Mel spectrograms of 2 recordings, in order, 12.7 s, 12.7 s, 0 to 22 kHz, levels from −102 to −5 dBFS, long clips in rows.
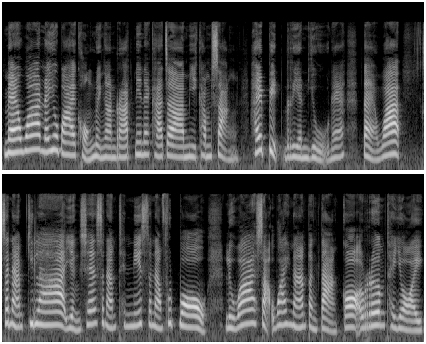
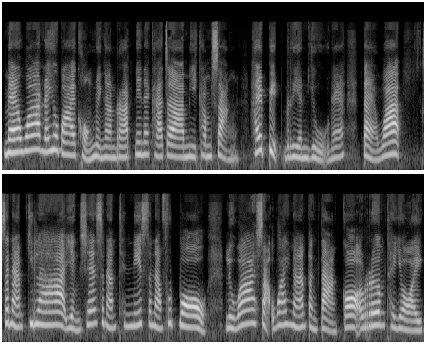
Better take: first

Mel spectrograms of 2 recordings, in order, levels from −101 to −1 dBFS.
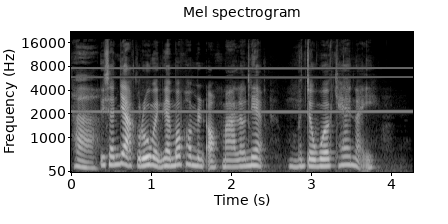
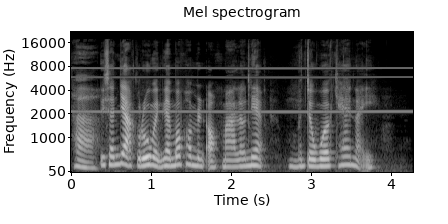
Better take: neither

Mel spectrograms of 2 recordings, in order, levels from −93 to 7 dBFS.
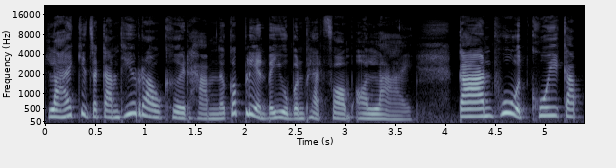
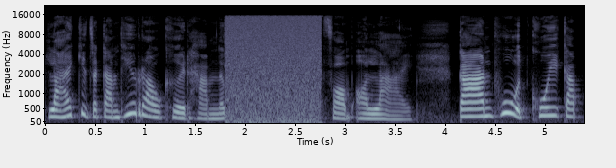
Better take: first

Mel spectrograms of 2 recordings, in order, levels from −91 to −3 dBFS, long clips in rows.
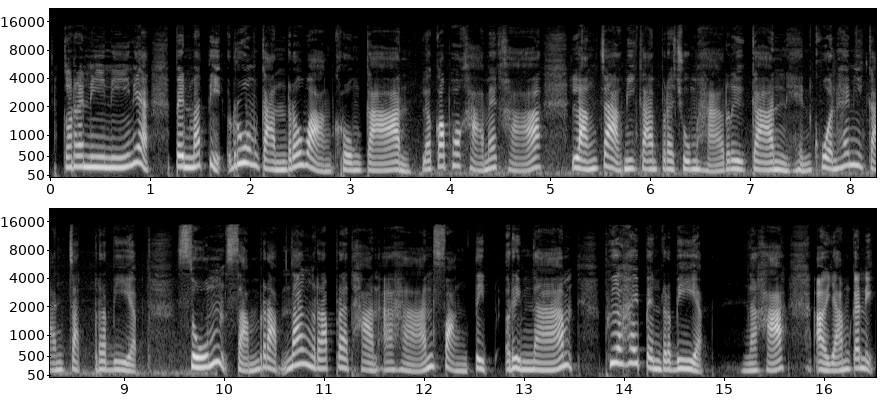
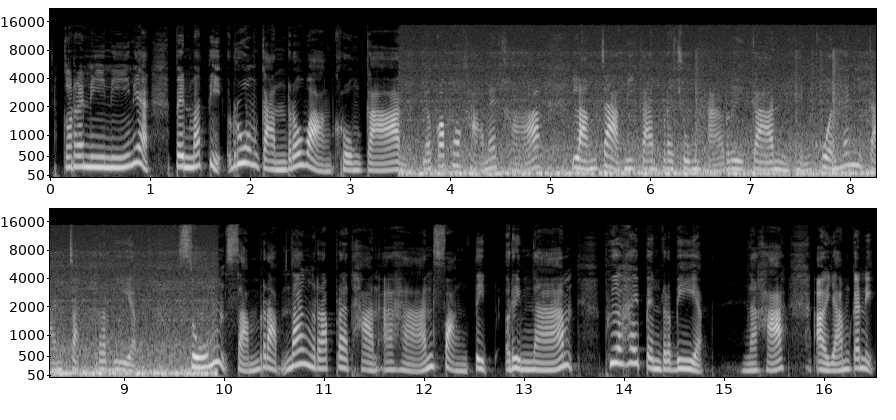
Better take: first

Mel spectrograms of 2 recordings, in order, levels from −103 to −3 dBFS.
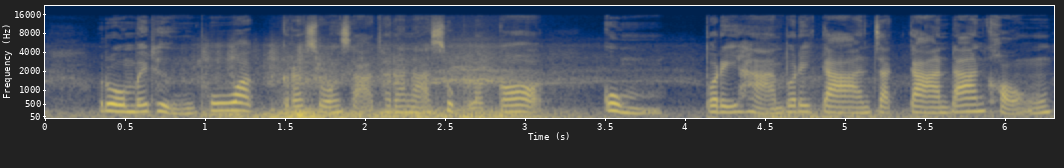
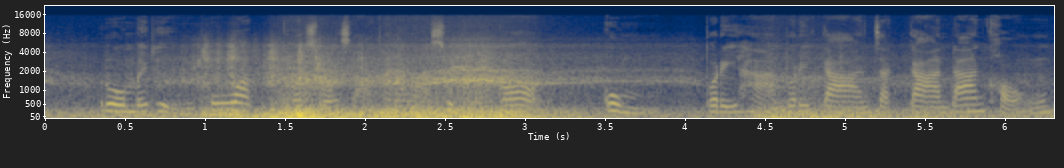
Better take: first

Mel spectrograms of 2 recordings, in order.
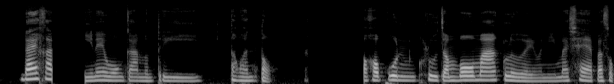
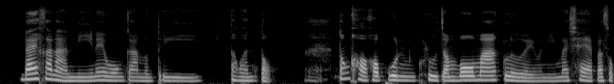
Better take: second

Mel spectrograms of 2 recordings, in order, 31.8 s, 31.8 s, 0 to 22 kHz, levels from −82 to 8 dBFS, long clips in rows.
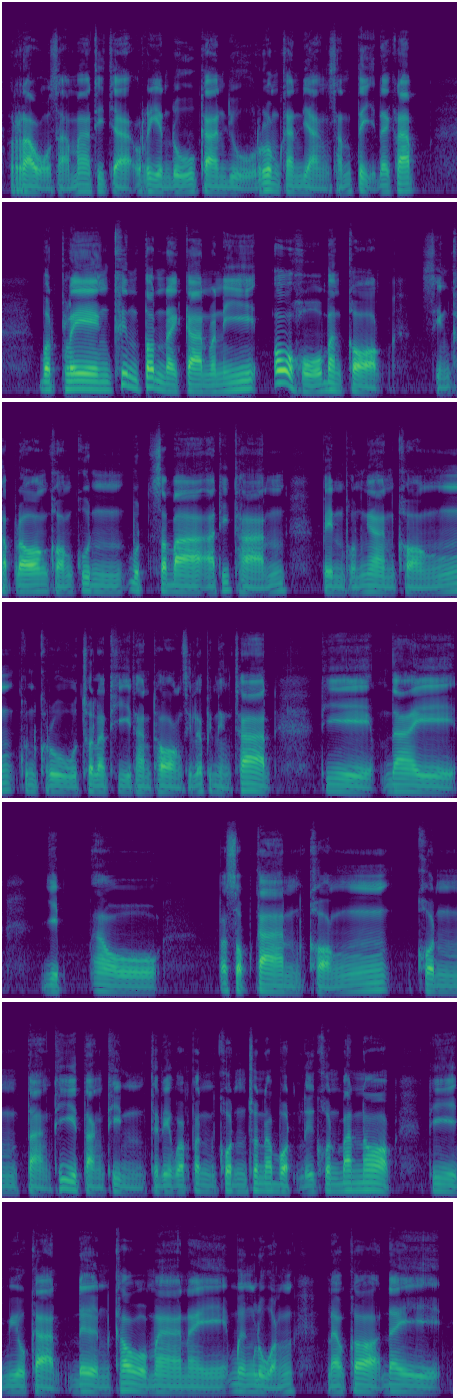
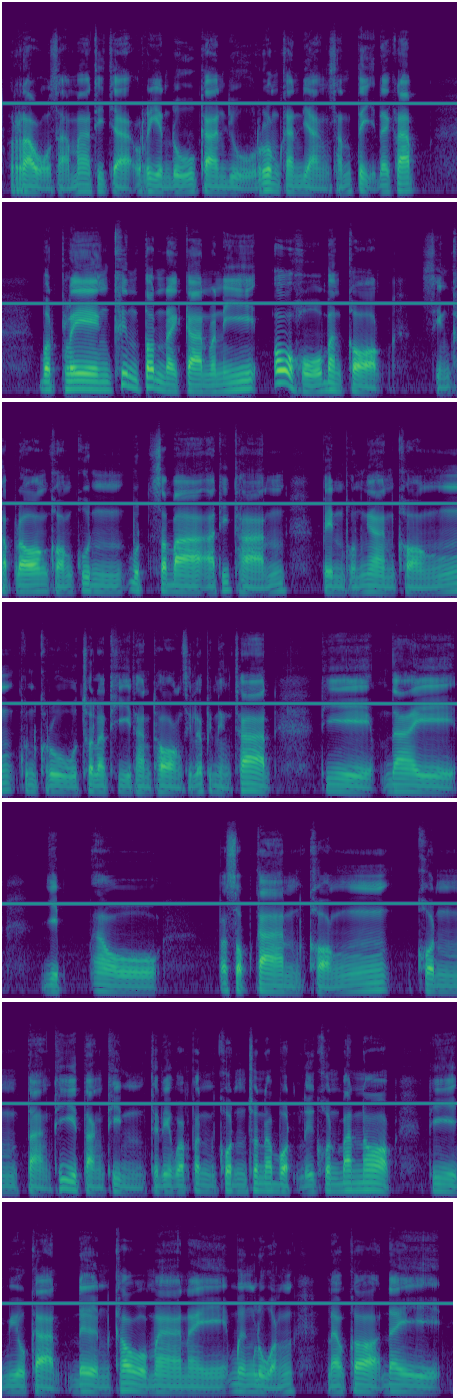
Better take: first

